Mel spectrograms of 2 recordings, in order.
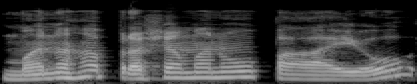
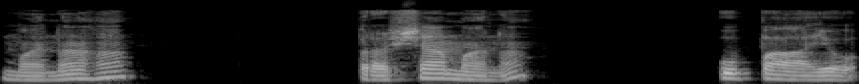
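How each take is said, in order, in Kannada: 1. ಪದಗಳು ಒಟ್ಟಿಗೆ ಸೇರಿ ಒಂದೇ ಹರಿವಿನಲ್ಲಿ ಹೇಳಲಾಗಿದೆ. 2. ಪದಗಳ ನಡುವೆ ವಿರಾಮ ಇಟ್ಟು ಬೇರೆ ಬೇರೆಯಾಗಿ ಹೇಳಲಾಗಿದೆ. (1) "ಫುಲ್ ಪ್ರೊನೌನ್ಸ್ ಮಾಡೋದು" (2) "ಸ್ಪ್ಲಿಟ್ ಮಾಡಿ ಓದೋಣ"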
